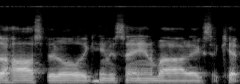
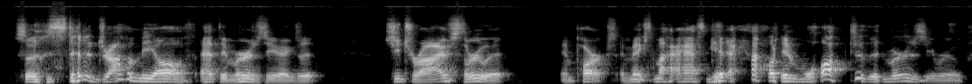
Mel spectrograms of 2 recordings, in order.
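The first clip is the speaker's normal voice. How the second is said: raised, chuckling retelling; laughing while telling; 5 semitones higher than usual. Real, not acted. Husband laughing as he recounts wife driving through the emergency entrance. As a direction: laugh through the story of the drive.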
